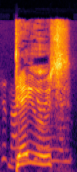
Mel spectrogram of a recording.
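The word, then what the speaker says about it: Deus te amat: no you're saying oh deus tiamat i understand what you're saying now i understand um pronunciation yeah yeah deuce deuce latin for god tay meaning you ahmat love oh okay because i'm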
